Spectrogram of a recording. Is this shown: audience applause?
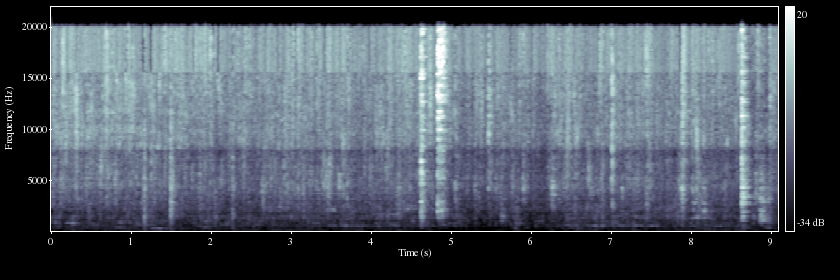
no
